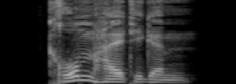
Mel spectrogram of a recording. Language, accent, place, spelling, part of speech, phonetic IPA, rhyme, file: German, Germany, Berlin, chromhaltigem, adjective, [ˈkʁoːmˌhaltɪɡəm], -oːmhaltɪɡəm, De-chromhaltigem.ogg
- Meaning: strong dative masculine/neuter singular of chromhaltig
